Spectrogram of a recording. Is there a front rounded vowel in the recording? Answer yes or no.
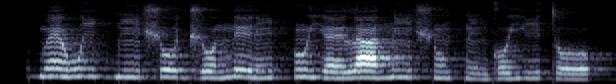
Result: no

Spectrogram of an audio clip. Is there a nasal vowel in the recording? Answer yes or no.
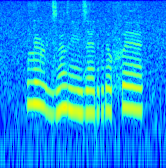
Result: yes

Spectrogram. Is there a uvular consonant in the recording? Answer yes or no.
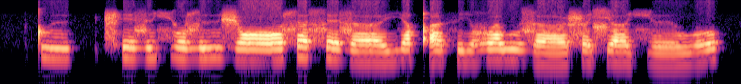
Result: yes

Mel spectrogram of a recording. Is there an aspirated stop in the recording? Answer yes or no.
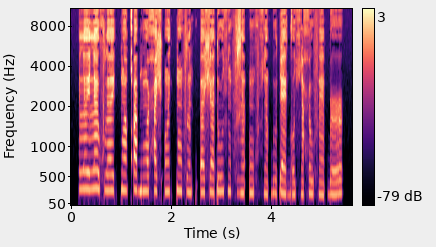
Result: no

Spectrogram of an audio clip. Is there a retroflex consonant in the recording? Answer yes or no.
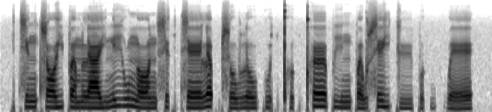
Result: no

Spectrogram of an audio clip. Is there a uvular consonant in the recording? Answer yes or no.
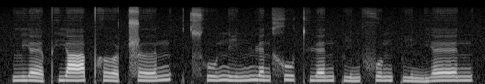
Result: no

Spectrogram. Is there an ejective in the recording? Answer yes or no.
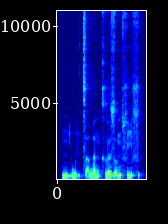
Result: no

